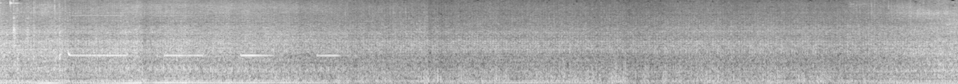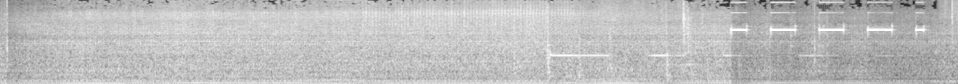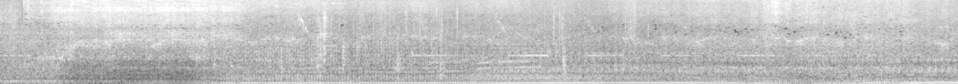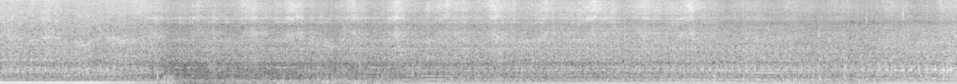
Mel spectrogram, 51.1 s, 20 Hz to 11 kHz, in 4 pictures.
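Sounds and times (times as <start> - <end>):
diesel engine running: 0.0 - 51.0
reversing alarm beeping: 20.1 - 25.2, 30.7 - 36.8
hiss: 25.5 - 51.0.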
